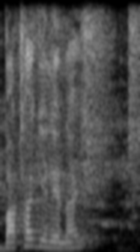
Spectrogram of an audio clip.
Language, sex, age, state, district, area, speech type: Bodo, male, 60+, Assam, Chirang, rural, spontaneous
